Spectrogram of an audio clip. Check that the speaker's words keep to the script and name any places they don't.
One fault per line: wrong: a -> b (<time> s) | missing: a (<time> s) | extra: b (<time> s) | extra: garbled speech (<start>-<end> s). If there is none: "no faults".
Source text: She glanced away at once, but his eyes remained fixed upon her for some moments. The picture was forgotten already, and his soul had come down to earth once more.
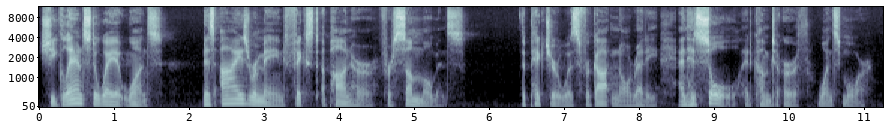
missing: but (1.6 s)
missing: down (9.8 s)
